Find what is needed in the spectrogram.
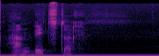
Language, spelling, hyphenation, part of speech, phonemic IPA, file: Dutch, aanbidster, aan‧bid‧ster, noun, /ˌaːnˈbɪt.stər/, Nl-aanbidster.ogg
- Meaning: 1. female worshipper 2. female admirer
